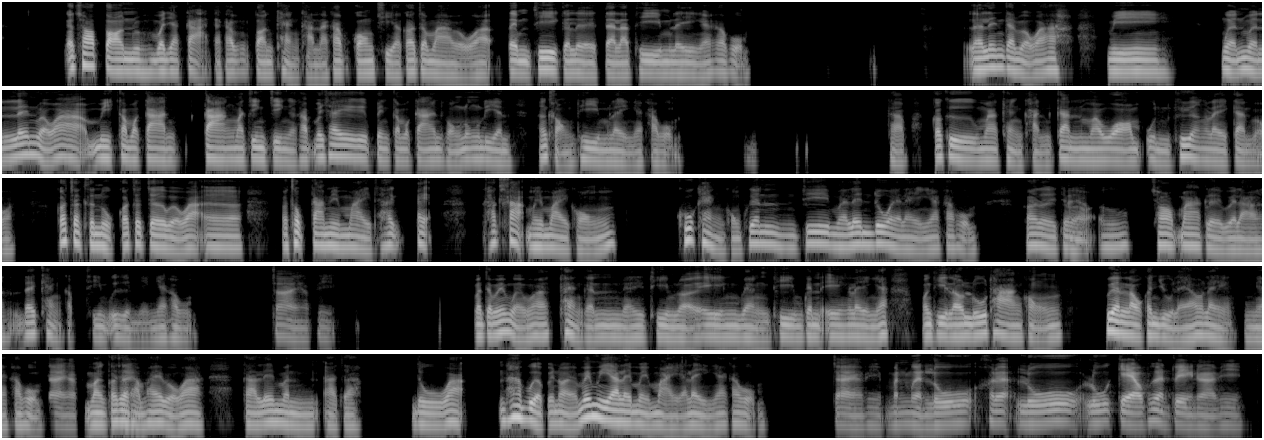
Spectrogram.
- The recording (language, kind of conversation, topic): Thai, unstructured, คุณเคยมีประสบการณ์สนุกๆ ขณะเล่นกีฬาไหม?
- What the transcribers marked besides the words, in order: laughing while speaking: "ว่า"; other background noise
